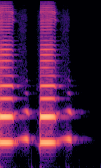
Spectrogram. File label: bike horn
